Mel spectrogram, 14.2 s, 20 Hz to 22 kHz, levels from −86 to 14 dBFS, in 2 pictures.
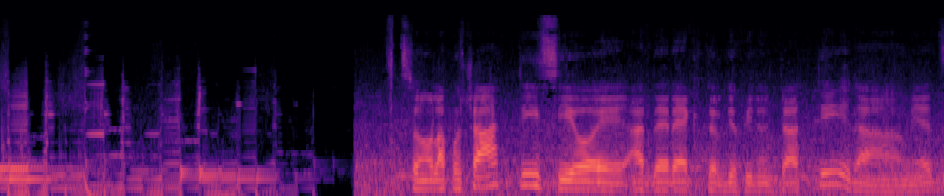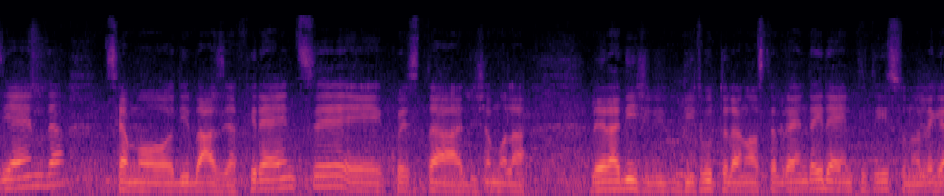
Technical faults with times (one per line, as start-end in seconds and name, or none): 5.81-5.87 AAC frame loss with concealment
